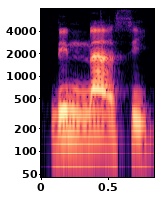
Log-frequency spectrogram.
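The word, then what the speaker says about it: لِلنَّاسِ: pada kalimat atau kata linnasi ya kata linnasi di sini ada Nun dengan tasdid ya Nun bertasdid di sini yang cara membacanya adalah dengan ghunah sebanyak dua harakat ya gunah dengan panjang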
